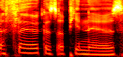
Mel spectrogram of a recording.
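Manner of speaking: imitated British accent. Quoting a British man, in a British accent impression. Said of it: "he's British. So if you're wondering why his, his accent was funny".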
